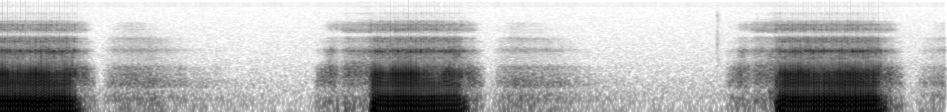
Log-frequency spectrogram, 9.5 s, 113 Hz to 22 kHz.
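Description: Loud, rough, rattling snores on each breath in, with quieter breaths out, about 15 breaths a minute, steady rhythm.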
